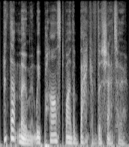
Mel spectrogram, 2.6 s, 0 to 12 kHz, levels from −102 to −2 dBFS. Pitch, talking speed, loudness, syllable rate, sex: 110 Hz, 255 wpm, -20 LUFS, 6.0 syllables/s, male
